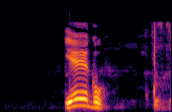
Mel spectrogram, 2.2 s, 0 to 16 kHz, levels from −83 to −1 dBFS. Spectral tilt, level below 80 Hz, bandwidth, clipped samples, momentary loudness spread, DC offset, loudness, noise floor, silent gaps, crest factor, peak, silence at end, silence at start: -5.5 dB/octave; -60 dBFS; 7.8 kHz; under 0.1%; 20 LU; under 0.1%; -13 LUFS; -75 dBFS; none; 16 dB; 0 dBFS; 0.15 s; 0.8 s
